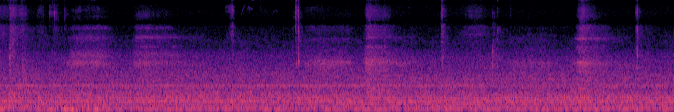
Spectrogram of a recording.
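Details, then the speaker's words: Indirect lung auscultation with the stethoscope diaphragm, anterior chest starting at the trachea: patient takes slow, deep breaths through a half-open mouth on cue, soft airy inhalations and exhalations; normal breath sounds. "então vamos lá lembrando sempre que eu tocar você vai puxar lá e soltar Ok"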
